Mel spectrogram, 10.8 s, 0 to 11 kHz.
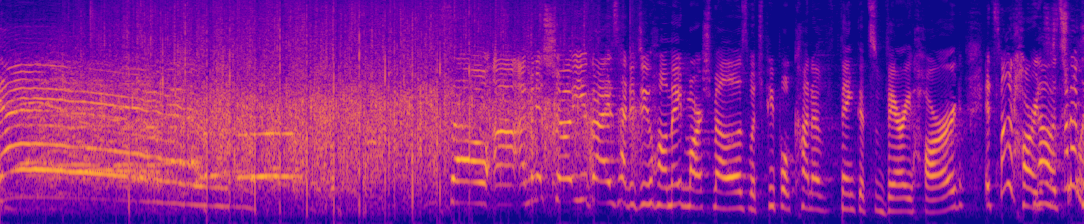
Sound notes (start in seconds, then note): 0.0 Rachael Ray and audience cheering; 2.3 applause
